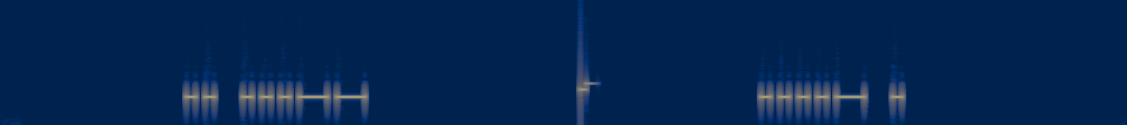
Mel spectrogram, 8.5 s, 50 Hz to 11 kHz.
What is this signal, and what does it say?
Morse code, heard as a keyed tone, about 17 wpm, 700 Hz. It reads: I3 4E
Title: Single-Letter Single-Number 17wpm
